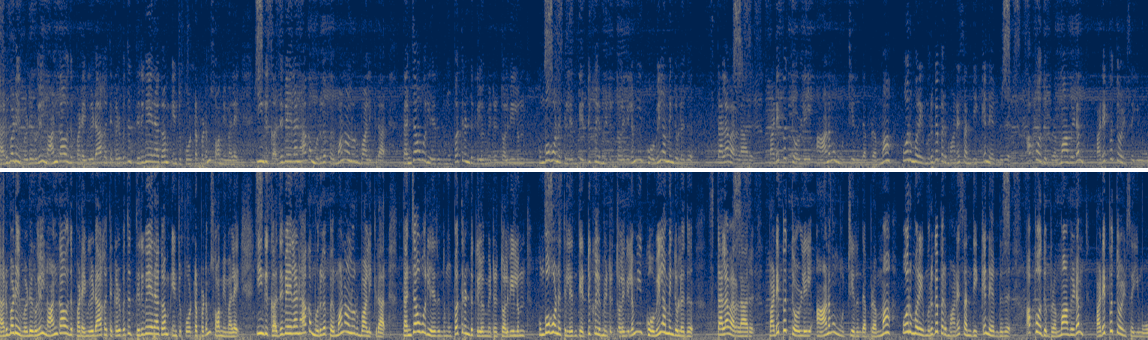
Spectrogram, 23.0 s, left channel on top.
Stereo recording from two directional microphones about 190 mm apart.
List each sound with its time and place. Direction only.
0.0 s speech: 50° right (ahead or behind)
